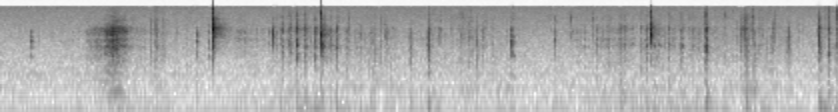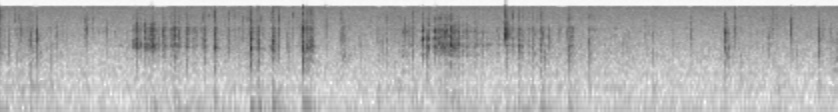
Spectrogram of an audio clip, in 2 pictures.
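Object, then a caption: Bar of soap cut with a blade. A narrow, solid green bar of soap, held in the hand, is chopped and shaved with a utility-knife blade. Brittle chips crack off in a run of sharp, bright clicks and crunchy scraping scattered across the clip over a low steady hum.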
